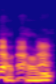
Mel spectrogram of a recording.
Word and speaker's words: Hatari: Yeah, I heard the voice of God confirm that Hatari is the right pronunciation.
